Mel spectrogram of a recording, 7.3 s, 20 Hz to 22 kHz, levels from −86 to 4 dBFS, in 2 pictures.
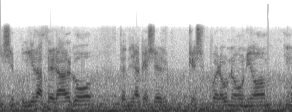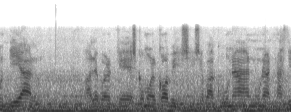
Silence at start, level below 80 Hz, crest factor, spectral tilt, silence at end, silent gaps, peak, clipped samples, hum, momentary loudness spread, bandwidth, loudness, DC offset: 0 s; -22 dBFS; 12 dB; -6 dB/octave; 0 s; none; -4 dBFS; under 0.1%; none; 3 LU; 8.8 kHz; -17 LUFS; under 0.1%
